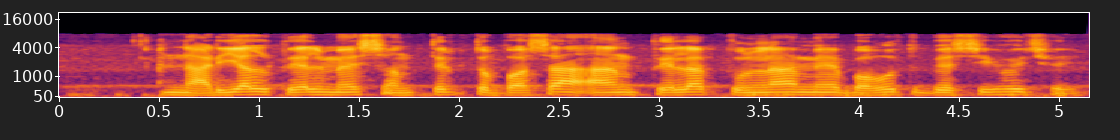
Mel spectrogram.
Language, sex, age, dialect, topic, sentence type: Maithili, female, 46-50, Eastern / Thethi, agriculture, statement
